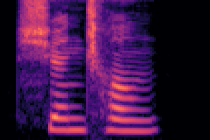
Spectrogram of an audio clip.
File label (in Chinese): "宣称", Chinese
